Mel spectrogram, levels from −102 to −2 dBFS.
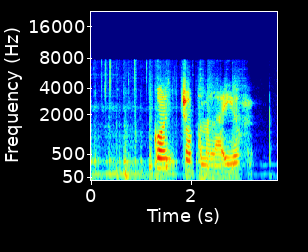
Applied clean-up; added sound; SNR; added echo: neural mask model RNNoise.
